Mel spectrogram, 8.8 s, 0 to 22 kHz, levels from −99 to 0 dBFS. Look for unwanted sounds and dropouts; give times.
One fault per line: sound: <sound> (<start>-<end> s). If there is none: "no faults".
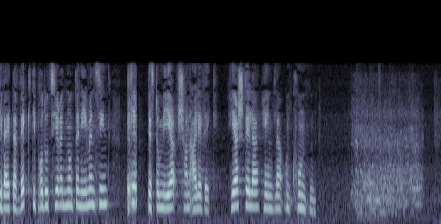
sound: laugh (2.5-2.7 s)
sound: laugh (7.0-8.5 s)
